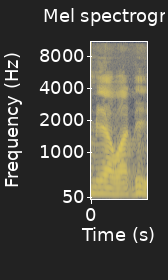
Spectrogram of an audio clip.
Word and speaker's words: Myawaddy: sendiri itu ada di Kalau tulisannya miiawadi gitu bacanya miyawadi Ya ini perbatasan antara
